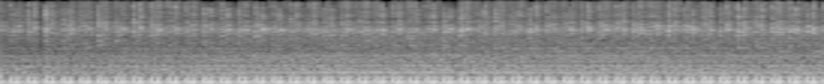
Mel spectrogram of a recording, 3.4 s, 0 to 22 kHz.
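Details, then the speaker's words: Sears Suburban tractor-snowblower with a 20HP Briggs V-twin after new spark plugs were fitted: it starts immediately into a steady, even thumping idle with both cylinders firing; normal idle, with a fouled plug the likely cause of the earlier issues. "took off immediately that sounds way better she's running on two"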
